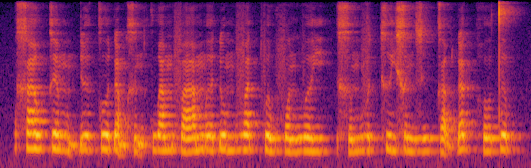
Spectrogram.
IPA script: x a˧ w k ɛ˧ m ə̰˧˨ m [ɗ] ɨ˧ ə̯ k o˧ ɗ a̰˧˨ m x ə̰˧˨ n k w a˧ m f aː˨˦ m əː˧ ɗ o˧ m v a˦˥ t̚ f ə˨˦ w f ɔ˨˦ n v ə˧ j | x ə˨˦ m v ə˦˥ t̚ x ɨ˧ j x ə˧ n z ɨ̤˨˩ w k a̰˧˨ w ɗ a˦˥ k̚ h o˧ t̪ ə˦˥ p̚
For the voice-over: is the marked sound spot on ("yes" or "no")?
yes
